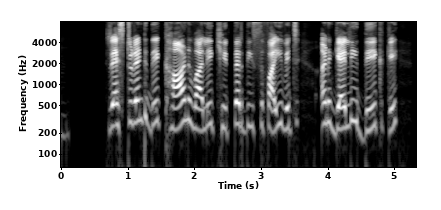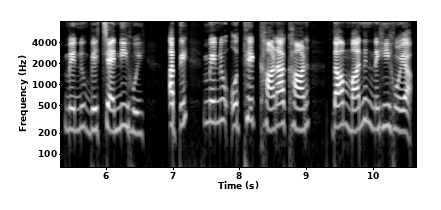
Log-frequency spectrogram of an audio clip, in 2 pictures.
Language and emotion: Punjabi, disgusted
